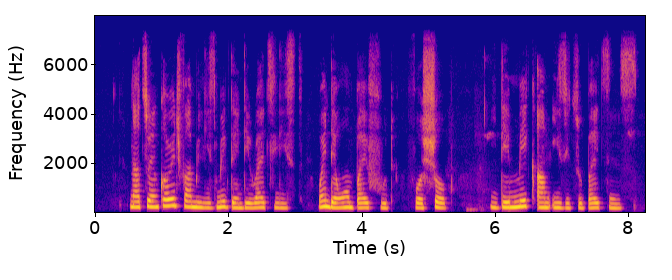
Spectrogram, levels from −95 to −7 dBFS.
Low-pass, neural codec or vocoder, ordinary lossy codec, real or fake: 7.2 kHz; none; none; real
